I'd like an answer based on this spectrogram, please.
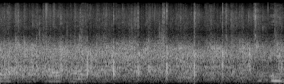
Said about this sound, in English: So let's give our eighth graders one more big round of applause. Good job. Good job. Good job. Good job.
